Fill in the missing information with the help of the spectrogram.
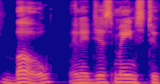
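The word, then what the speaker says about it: בוא: It's pronounced bo, and it just means to come in or to bring in a harvest.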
